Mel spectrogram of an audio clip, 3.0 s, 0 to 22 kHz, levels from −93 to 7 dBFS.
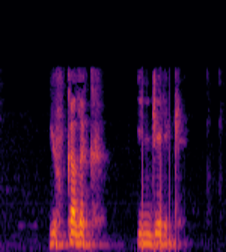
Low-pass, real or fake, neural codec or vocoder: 7.2 kHz; real; none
